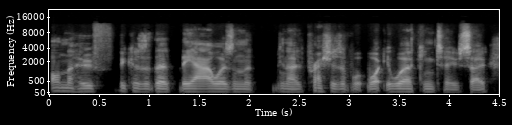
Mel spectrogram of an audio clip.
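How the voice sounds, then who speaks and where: The recording is very clean, with a silent background and a dry, close sound with no echo. A man speaks at a fairly low pitch. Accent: British. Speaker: podcast host. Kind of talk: interview.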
